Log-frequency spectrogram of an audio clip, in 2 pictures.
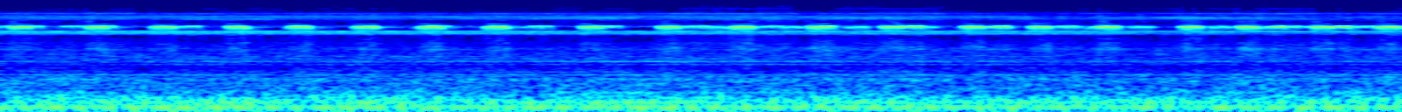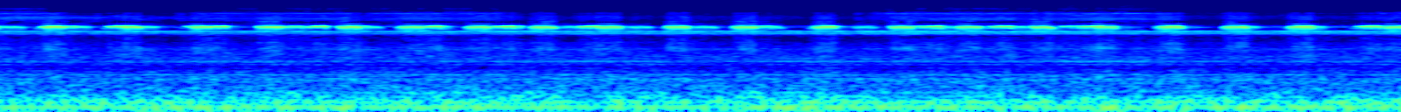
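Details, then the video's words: A grass insect chorus chirps in quick, even high pulses for the whole stretch, around three beats a second, backed by a soft low hum. "풀벌레 소리"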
